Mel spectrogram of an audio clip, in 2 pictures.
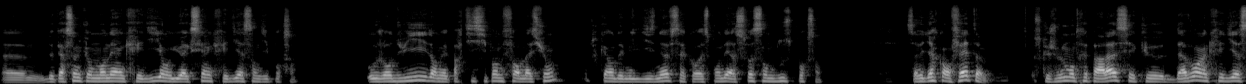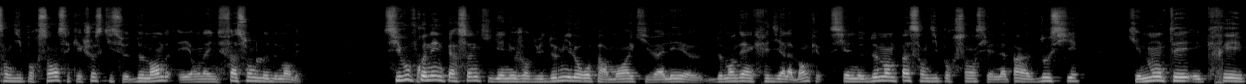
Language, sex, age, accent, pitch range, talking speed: French, male, 20-39, French, 130-165 Hz, 250 wpm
